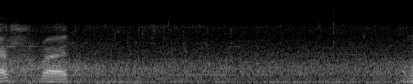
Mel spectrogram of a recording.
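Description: Liquid pours from a can into a jug.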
